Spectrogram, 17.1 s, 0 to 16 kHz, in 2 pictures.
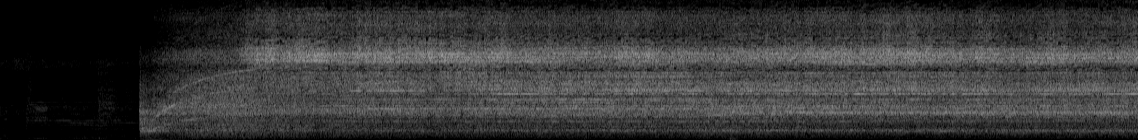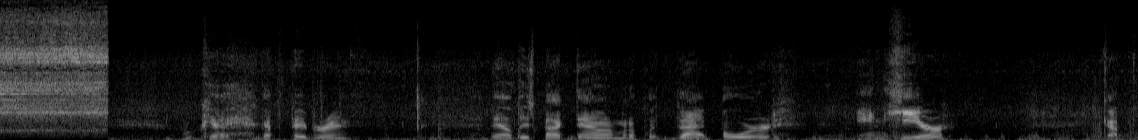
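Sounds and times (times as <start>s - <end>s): power tool motor whirring: 1.1s - 9.4s.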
